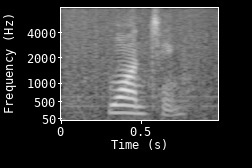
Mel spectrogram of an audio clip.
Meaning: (adjective) 1. That wants or desires 2. Absent or lacking 3. Deficient; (preposition) 1. Without, except, but 2. Less, short of, minus; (verb) present participle and gerund of want
- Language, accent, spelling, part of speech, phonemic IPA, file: English, US, wanting, adjective / preposition / verb / noun, /ˈwɑntɪŋ/, En-us-wanting.ogg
